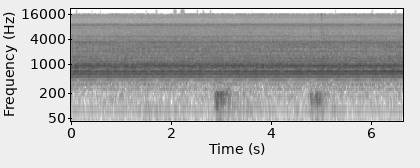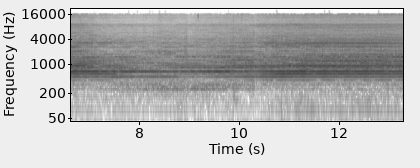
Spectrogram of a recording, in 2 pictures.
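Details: 2021 MG5 electric car during rapid charging: loud, steady high-pitched drone that dips briefly and recovers; cooling system roaring, with a pipe too hot to touch.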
